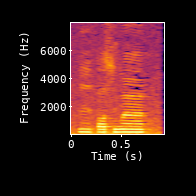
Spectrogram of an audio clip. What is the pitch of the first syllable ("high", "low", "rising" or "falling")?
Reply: high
